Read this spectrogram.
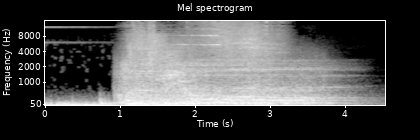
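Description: A wet, squelching burst sounds and slowly fades.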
